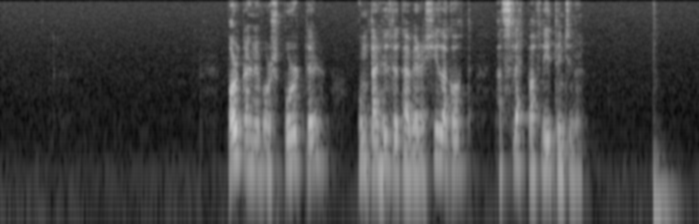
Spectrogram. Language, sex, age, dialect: Faroese, male, 61+, Suðurstreymoy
